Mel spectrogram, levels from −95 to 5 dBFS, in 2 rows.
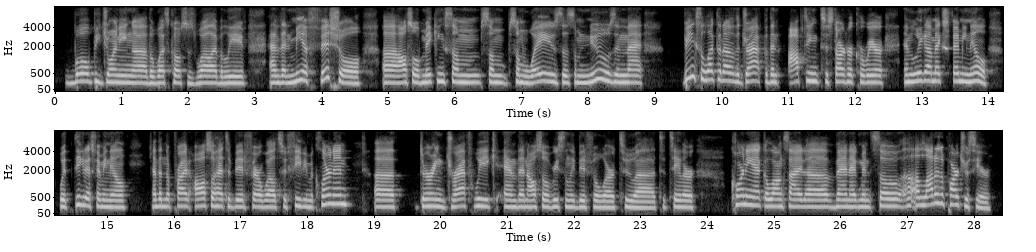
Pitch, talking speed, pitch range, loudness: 210 Hz, 180 wpm, 200-235 Hz, -21 LUFS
